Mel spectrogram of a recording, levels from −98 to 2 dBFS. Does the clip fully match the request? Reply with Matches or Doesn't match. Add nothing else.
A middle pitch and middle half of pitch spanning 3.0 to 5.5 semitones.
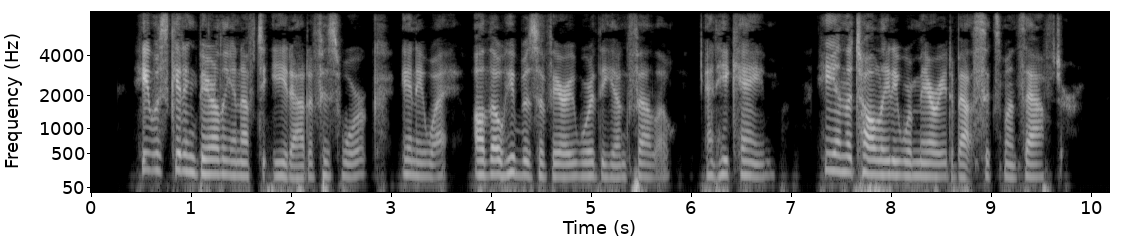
Doesn't match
